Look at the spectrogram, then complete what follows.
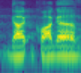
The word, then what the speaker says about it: quagga: a specific muscle and i believe it's pronounced guaga you know i i'm not sure on that i would say that's close quagga quagga yeah okay nice perfect they found this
